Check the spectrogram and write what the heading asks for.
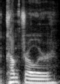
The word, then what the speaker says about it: comptroller: A comptroller, pronounced either the same controller, is a management level position responsible for supervising the quality of an accounting and financial reporting of organization.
